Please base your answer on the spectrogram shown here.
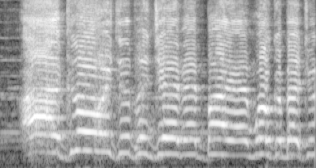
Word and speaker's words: Punjab: the name right punjab it was really interesting to learn that this was not actually pronounced pane but punjab okay that is something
